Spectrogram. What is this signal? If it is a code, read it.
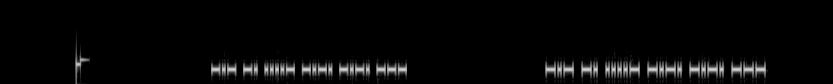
Morse code, heard as a keyed tone, about 37 wpm, 700 Hz. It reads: KN4CCO KN4CCO
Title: Speed Racing - USA Call Signs 30wpm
